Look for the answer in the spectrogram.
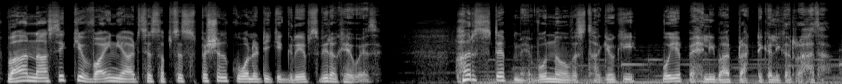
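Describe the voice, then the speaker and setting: A man narrating an audio drama in a steady, scripted storytelling style. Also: medium pitch. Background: faint music.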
